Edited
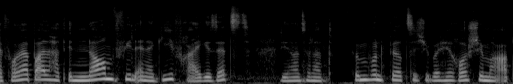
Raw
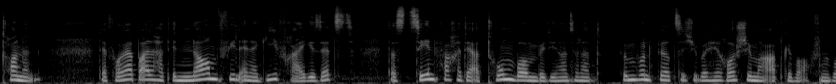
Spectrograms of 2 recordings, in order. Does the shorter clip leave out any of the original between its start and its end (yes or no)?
yes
